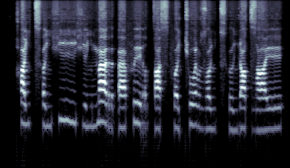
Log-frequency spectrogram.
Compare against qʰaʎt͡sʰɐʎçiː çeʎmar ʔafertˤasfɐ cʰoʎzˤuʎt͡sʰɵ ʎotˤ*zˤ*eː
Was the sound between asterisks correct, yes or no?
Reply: yes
